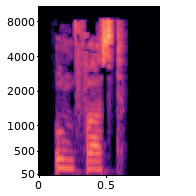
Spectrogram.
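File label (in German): "umfaßt", German; adjectives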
